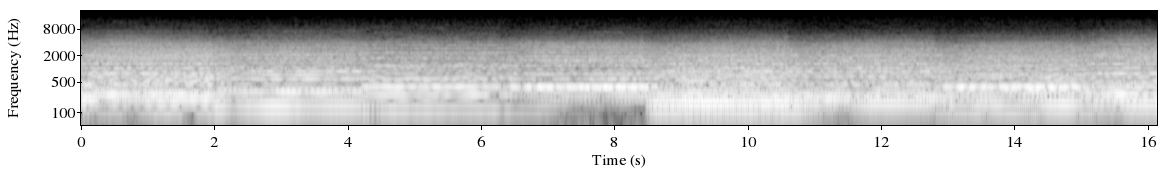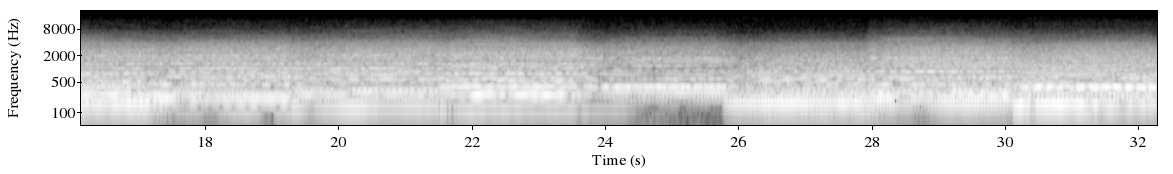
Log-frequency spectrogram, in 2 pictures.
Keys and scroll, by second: 2.0-7.4 typing, 8.5-12.5 typing, 14.0-14.8 typing.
